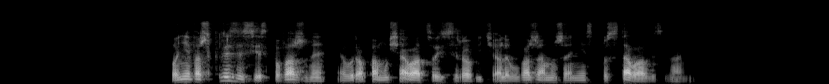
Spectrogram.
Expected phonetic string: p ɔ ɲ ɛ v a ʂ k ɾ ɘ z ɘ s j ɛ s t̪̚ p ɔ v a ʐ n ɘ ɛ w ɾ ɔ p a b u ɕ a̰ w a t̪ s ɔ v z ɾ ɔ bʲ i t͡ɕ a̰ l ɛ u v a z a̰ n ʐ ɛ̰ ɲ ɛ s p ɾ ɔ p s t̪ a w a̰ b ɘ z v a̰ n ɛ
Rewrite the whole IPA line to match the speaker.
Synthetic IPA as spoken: p ɔ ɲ ɛ v a ʂ k ɾ ɘ z ɘ s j ɛ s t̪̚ p ɔ v a ʐ n ɘ ɛ w ɾ ɔ p a m u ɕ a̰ w a t̪ s ɔ ʑ z ɾ ɔ bʲ i t͡ɕ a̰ l ɛ u v a ʐ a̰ m ʐ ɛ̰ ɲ ɛ s p ɾ ɔ s t̪ a w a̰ v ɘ z v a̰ ɲ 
